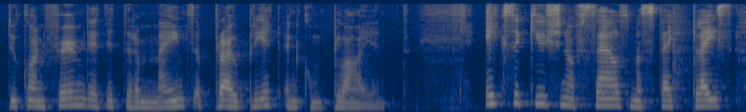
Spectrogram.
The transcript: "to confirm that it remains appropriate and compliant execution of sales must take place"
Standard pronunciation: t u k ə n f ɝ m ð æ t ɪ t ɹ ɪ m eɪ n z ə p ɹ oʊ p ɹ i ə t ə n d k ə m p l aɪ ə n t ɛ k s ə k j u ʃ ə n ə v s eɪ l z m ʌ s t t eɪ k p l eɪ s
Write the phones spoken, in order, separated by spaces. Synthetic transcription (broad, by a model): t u k ə n f ɝ m ð æ t ɪ t ɹ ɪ m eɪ n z ə p ɹ oʊ p ɹ i ə t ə n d k ə m p l aɪ ə n t ɛ k s ə k j u ʃ ə n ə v s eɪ l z m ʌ s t t eɪ k p l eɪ s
